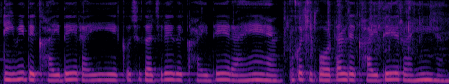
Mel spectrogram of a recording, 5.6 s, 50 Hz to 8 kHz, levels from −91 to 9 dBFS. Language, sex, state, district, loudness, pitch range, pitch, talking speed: Hindi, female, Chhattisgarh, Kabirdham, -45 LUFS, 195-215 Hz, 205 Hz, 180 wpm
